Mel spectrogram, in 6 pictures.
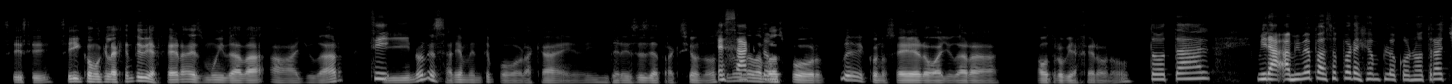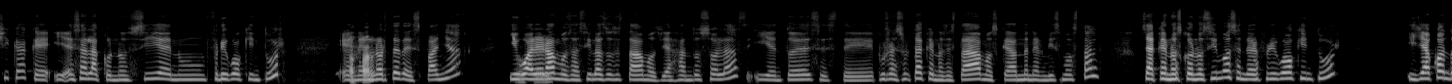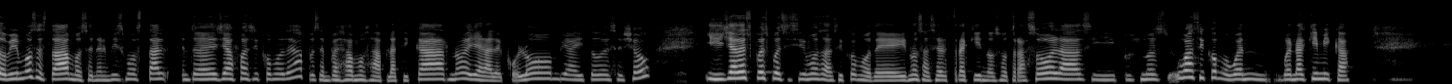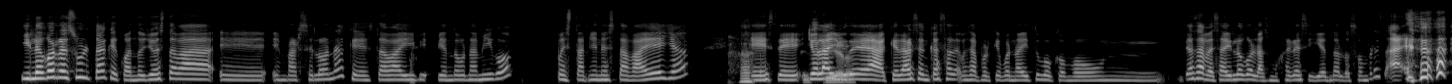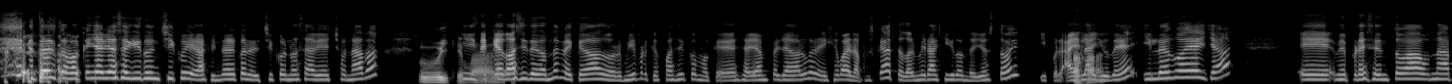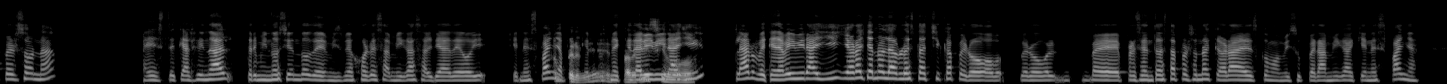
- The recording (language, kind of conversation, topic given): Spanish, podcast, ¿Qué haces para conocer gente nueva cuando viajas solo?
- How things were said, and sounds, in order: in English: "free walking tour"; in English: "free walking tour"; in English: "treking"; other noise; chuckle; chuckle; laugh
